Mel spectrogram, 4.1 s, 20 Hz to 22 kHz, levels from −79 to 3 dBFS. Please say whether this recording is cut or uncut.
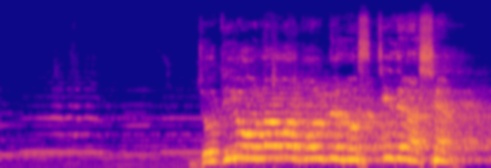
cut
